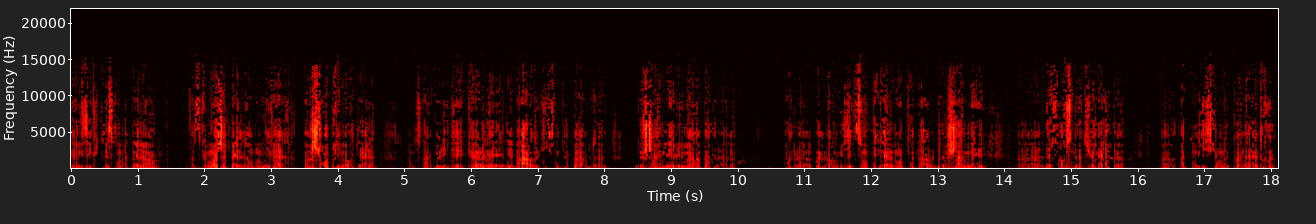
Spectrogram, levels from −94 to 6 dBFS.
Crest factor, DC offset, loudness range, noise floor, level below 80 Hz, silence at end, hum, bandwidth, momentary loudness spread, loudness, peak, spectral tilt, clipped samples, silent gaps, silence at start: 28 dB; under 0.1%; 8 LU; -84 dBFS; -70 dBFS; 0.05 s; none; 16.5 kHz; 20 LU; -48 LUFS; -24 dBFS; -1.5 dB/octave; under 0.1%; none; 0 s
